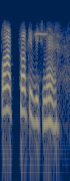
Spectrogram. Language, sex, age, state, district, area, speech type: Maithili, female, 45-60, Bihar, Madhepura, rural, conversation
